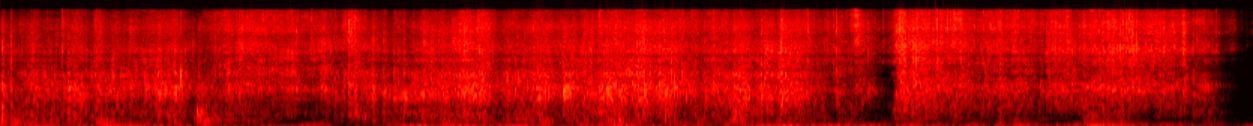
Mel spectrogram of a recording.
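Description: Foil booster-pack wrappers crinkling and crumpling as they are handled, a steady rustle with a brief pause about four seconds in.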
